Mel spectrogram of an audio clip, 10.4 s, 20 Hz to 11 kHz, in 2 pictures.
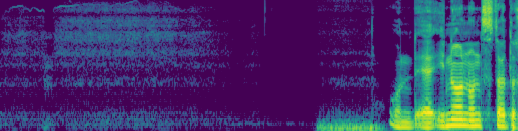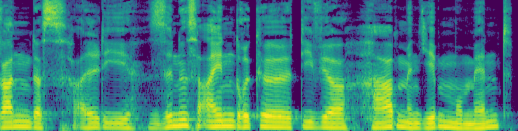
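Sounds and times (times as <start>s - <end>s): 
slow deep breath in and out: 0.0s - 3.9s
speech: 3.9s - 10.3s.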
